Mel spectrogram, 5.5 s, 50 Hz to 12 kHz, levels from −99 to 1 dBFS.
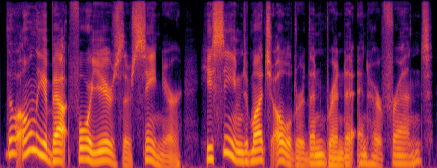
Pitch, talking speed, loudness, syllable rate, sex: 145 Hz, 175 wpm, -20 LUFS, 4.3 syllables/s, female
